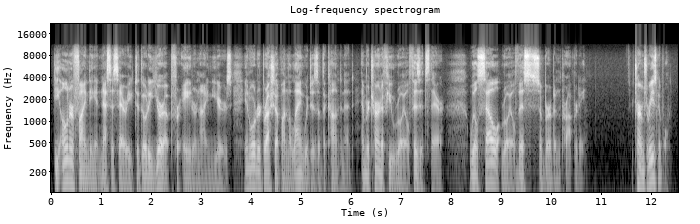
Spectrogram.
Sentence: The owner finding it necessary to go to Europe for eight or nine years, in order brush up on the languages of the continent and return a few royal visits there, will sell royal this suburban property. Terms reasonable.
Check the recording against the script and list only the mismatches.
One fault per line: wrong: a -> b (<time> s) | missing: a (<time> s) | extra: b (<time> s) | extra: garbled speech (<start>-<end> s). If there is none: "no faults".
no faults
